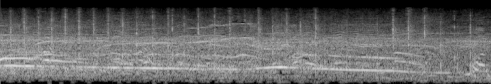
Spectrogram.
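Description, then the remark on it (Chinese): Steady, loud applause from contest spectators for Wushuang fills the whole stretch, with a dense wash of clapping and a few scattered cheers and voices rising above it. “好了，诸位观众，现在的比分是2-1，无双遥遥领先，给无双掌声鼓励。”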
